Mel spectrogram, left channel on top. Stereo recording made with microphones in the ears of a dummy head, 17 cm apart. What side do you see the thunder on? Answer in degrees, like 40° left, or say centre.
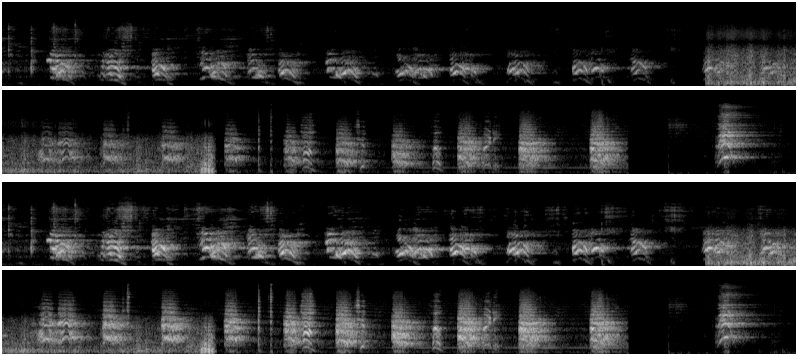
80° left.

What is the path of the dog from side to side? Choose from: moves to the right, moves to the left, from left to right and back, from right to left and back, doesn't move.
from left to right and back.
